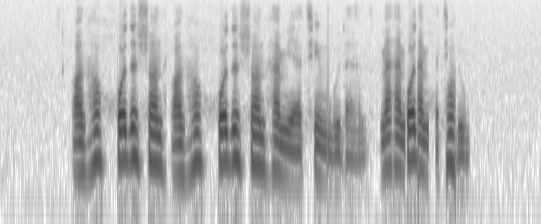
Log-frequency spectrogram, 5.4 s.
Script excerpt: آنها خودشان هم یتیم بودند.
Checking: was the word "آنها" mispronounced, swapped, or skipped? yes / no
no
